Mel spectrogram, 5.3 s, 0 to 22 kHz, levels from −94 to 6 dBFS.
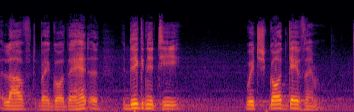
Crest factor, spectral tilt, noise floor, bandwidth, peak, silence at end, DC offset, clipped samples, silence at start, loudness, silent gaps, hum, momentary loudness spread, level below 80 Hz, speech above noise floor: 18 dB; -5.5 dB/octave; -49 dBFS; 12 kHz; -6 dBFS; 0.4 s; under 0.1%; under 0.1%; 0 s; -23 LUFS; none; none; 13 LU; -52 dBFS; 26 dB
